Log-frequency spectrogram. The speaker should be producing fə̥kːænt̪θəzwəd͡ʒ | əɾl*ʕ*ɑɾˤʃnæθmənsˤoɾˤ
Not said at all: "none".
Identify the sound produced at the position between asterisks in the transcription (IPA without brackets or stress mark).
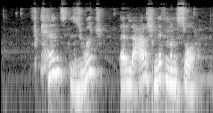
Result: ʕ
